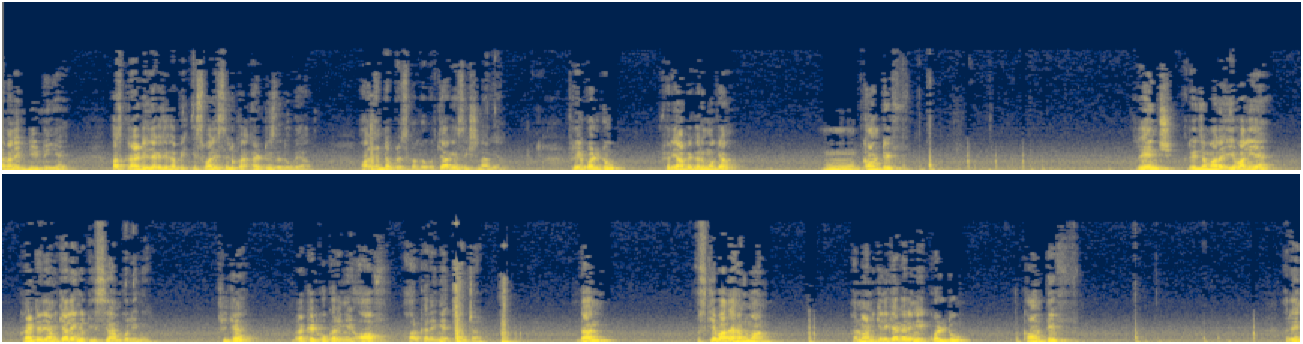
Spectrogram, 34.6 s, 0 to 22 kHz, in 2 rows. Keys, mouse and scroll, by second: 2.4 click, 4.9 Return, 6.4 click, 7.7 =, 11.3-12.9 typing, 13.1 Down, 13.7 Tab, 16.2 click, 17.6 ,, 18.9 click, 22.1 shift+Num_Lock, 22.1 click, 22.3 shift+0, 23.4 Return, 24.9 scroll down 1, 25.2-26.2 scroll up 1, 27.1 click, 28.1 =, 30.6-32.7 typing, 33.3 Tab.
